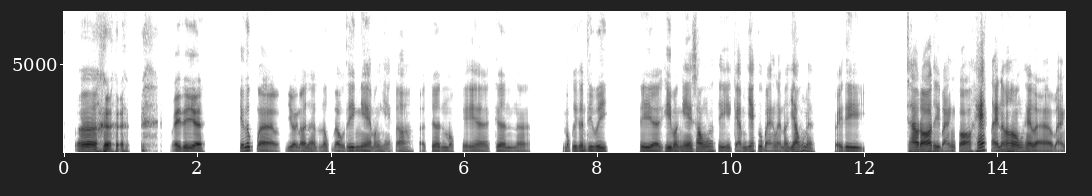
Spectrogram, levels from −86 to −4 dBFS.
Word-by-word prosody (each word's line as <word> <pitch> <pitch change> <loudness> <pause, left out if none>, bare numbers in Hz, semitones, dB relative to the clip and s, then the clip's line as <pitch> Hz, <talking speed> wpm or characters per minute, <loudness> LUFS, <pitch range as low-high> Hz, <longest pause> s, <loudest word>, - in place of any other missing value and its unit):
Ờ. 130 0 +6 1.1
Vậy 110 +1 +1
thì, 115 -2 +3
à, 110 0 +6 0.6
cái 165 - -1
lúc 200 0 +3
mà 90 -2 0 0.2
như - - -5
bạn - - -2
nói - - -2
là - - -4
lúc - - -9
đầu 90 -2 -4
tiên 95 +1 -1
nghe 100 -2 0
bản 95 +4 -7
nhạc 80 -5 -12
đó 120 +7 -7
ở - - -13
trên 95 -1 -2
một 85 -4 -6
cái, 105 - -5
ơ, 95 -2 -4
kênh 90 -3 -3
ơ, 85 -2 -8 0.5
một - - -6
cái 110 0 -2
kênh 105 -2 0
ti 100 -1 0
vi 105 0 +2 0.5
thì, 95 -1 +3
ờ, 95 -1 +1
khi 125 +1 +3
mà 115 - +1
nghe 120 +3 +1
xong 125 +2 +1
á 140 - -2
thì 95 -1 -2
cái 120 - -4
cảm 120 - -5
giác 145 +2 -2
của 140 - -2
bạn 95 -6 -6
là 90 - -5
nó 110 - -5
giống 125 +1 0
nè. - - -3 0.3
Vậy - - -4
thì 90 -2 +1 0.7
sau 130 0 +5
đó 125 0 +7
thì - - 0
bạn 95 - -5
có 115 +4 +3
hát 175 +9 +5
lại - - 0
nó - - +1
hông 125 -3 +4
hay 115 -2 +2
là 85 -4 0
bạn - - -6
105 Hz, 245 wpm, -24 LUFS, 95-125 Hz, 1.1 s, đó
